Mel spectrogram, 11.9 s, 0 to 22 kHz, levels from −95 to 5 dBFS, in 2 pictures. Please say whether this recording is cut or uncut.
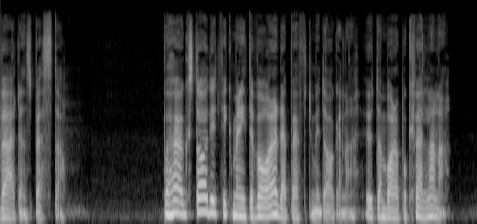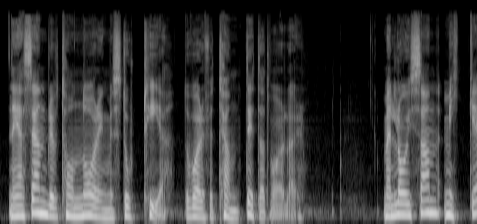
uncut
